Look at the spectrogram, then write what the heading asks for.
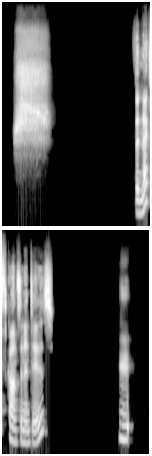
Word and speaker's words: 日: It almost sounds like a mix of an R sound and a Z sound. Listen to how Yinru pronounces this sound. 日, 日, 日, 日.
